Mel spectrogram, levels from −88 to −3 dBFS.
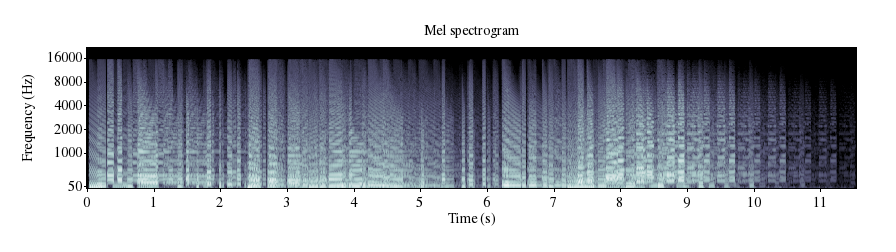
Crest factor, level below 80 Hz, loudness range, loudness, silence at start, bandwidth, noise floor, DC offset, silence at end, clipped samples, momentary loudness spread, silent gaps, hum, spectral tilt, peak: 16 dB; -24 dBFS; 4 LU; -18 LUFS; 0 s; 16 kHz; -54 dBFS; under 0.1%; 1.05 s; under 0.1%; 11 LU; none; none; -6 dB/octave; -2 dBFS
